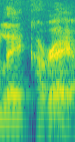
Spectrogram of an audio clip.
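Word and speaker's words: le Carré: yeah it's john lay john layke array i believe is how it's pronounced that one has tom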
